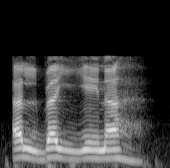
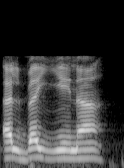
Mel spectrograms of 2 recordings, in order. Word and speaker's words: البينة: يعني الآن ستكثر معنا في هذه السورة البينة مطهرة، فهذه الهاء الأصل فيها أن تنطق هاء، فلا نصد اللسان ويرجع إلى مخرج الألف، فنقول ماذا؟ البينة بالهاء، ولا نقول البينة أو مطهرة وهكذا.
